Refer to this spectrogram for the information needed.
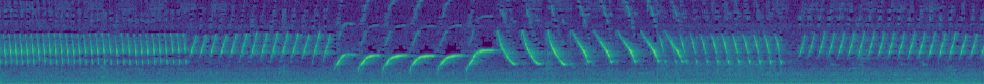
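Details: Long lively canary song meant to coax other canaries into singing. It opens with sustained high trills, shifts to a series of falling whistled slurs, then a rapid rattling trill before returning to even high trilling, with constant low hum behind.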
